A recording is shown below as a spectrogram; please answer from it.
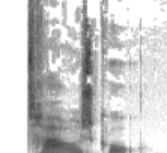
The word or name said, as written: travesko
